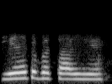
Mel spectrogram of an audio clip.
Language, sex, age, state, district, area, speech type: Hindi, female, 45-60, Uttar Pradesh, Ayodhya, rural, conversation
